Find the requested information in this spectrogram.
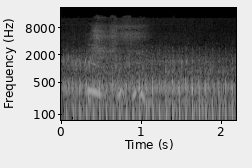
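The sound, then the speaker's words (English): An army training helicopter near Middle Wallop, England, passes over a chalk stream fishing spot, its rotors beating in a fast, steady, low throb that carries through the whole stretch, with a faint engine whine and a brief hiss rising early on. “But penetrating that is this throb of a helicopter.”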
